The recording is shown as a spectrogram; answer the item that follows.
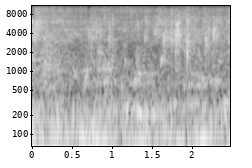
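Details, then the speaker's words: Puncture wound cleaned twice daily: warm running water flushes out from underneath the wound with a steady hissing splash, before a betadine flush; irrigation of the wound. "step one is we're going to use some water and we're just going to flush clean out from underneath of it"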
